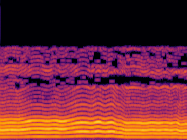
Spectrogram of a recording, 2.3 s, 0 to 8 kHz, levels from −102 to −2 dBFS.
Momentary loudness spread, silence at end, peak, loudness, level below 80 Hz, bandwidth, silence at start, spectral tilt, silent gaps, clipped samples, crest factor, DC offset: 1 LU; 0 s; -8 dBFS; -18 LUFS; -70 dBFS; 5.6 kHz; 0 s; -11 dB/octave; none; under 0.1%; 10 dB; under 0.1%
